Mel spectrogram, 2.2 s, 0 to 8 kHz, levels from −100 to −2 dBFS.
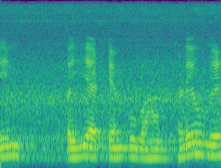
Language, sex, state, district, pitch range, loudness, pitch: Hindi, male, Uttar Pradesh, Jalaun, 120-140 Hz, -18 LUFS, 130 Hz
